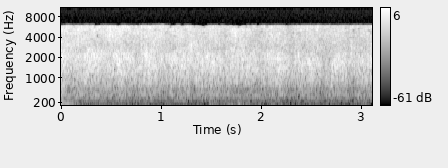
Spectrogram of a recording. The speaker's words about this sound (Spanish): Y darle un fuerte aplauso y bienvenido al pastor.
